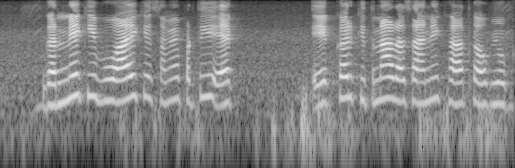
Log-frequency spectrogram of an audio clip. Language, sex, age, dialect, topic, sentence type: Magahi, female, 31-35, Western, agriculture, question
